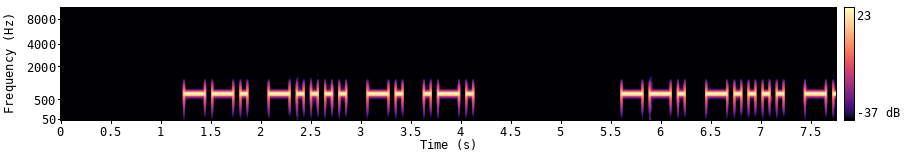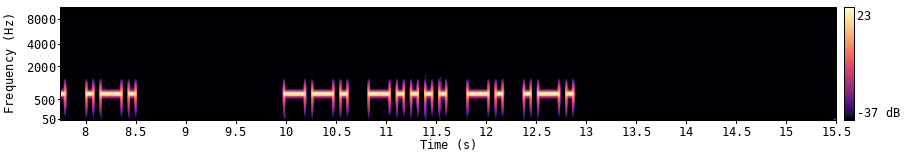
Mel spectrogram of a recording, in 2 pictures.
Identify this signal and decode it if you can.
Morse code, heard as a keyed tone, about 17 wpm, 700 Hz. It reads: G6NR G6NR G6NR
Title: DXCC-100 Call Signs - 4 Characters - Repeated 3x - 17wpm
